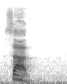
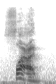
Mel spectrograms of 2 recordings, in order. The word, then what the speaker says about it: صعب: If you say sab, hada sab, this is difficult. This is going to work out. However, the best is to learn the correct pronunciation, which is sa'ab.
